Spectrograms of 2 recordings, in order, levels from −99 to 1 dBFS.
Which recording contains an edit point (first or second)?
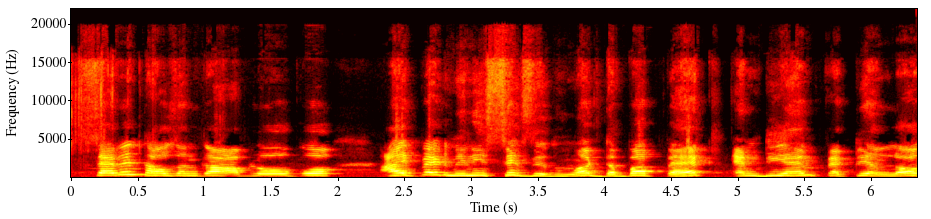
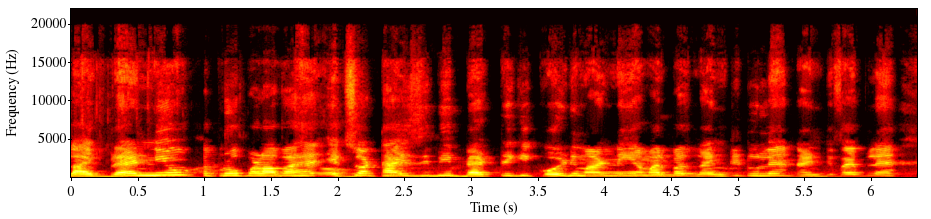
second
